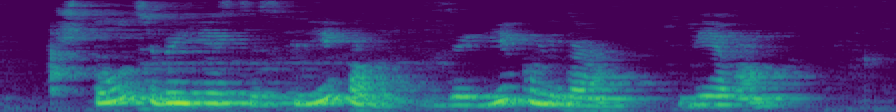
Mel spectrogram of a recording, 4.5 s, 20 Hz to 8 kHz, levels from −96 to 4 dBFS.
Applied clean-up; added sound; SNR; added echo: classical method WPE with log-MMSE.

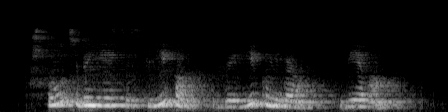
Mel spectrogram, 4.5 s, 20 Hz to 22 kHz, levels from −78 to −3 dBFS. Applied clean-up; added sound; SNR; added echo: neural separator model SepFormer DNS4.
